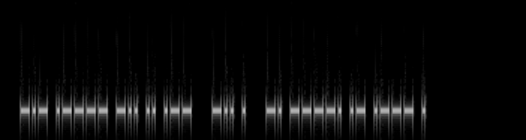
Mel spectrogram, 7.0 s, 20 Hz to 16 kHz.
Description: Morse code, heard as a keyed tone, about 30 wpm, 700 Hz. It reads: K1DIW DE N9AJE
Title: USA Callsign DE Callsign - 5 Characters - 30wpm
